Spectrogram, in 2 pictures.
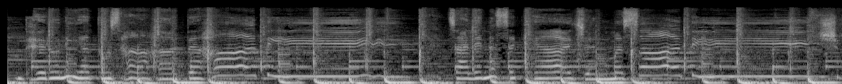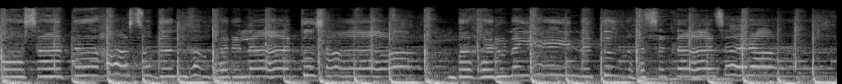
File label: ringtone new marathi new song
